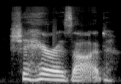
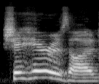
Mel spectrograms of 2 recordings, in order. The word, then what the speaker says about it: Scheherazade: And tonight's goddess, her name is Shahara. And that is spelled not like it sounds, but kind of like it sounds. S C H E H E R A Z A D E. Yes. Shahara.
